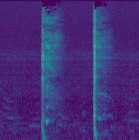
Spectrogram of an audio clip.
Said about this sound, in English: I just cough louder.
